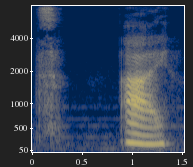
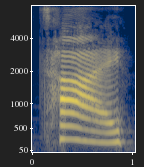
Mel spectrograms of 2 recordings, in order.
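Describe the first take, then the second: First: T-I as a bare "t", pause, then "eye"; sounded out. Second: Said in the usual way. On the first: Shown as a demonstration. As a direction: tap out T-I in two separate sounds, "t... eye". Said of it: "we're gonna tap out the sounds". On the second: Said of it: "I'm gonna say a word".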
